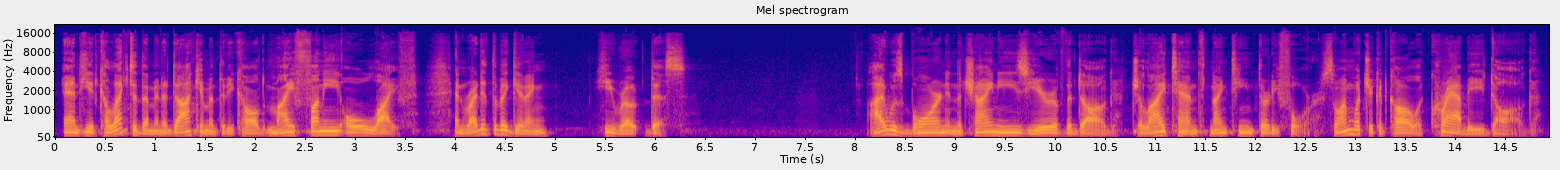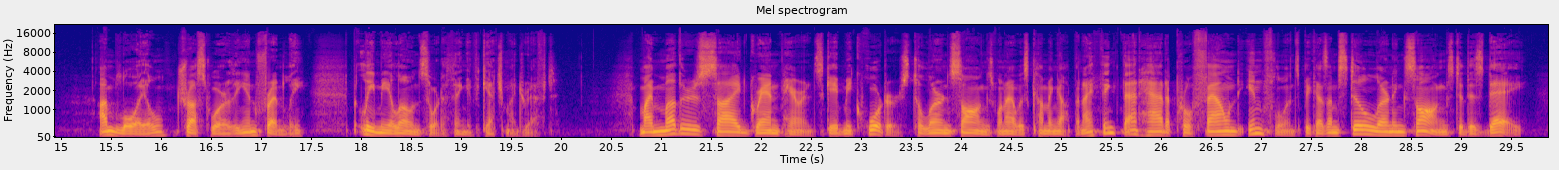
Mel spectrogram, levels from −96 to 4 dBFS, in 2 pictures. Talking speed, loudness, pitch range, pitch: 185 wpm, -20 LUFS, 90-115 Hz, 95 Hz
